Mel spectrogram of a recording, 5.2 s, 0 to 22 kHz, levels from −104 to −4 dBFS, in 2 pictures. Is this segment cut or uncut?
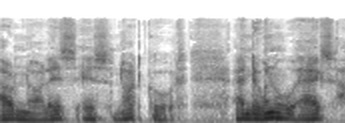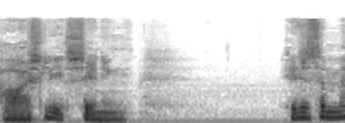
cut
